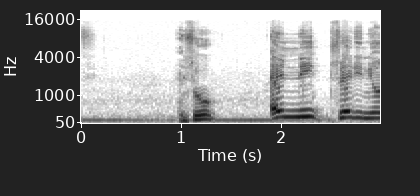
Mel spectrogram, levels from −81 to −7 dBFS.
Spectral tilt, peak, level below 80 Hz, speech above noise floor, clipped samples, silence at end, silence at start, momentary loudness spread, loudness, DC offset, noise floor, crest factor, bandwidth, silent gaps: -5.5 dB/octave; -8 dBFS; -52 dBFS; 25 dB; under 0.1%; 0 s; 0 s; 21 LU; -20 LUFS; under 0.1%; -44 dBFS; 14 dB; 16 kHz; none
